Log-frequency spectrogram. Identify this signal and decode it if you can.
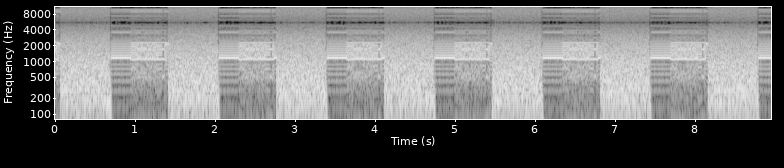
Packet radio (AX.25, as in APRS).
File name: Negai 1200bd packet received by JA6PL provided by JA0CAW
